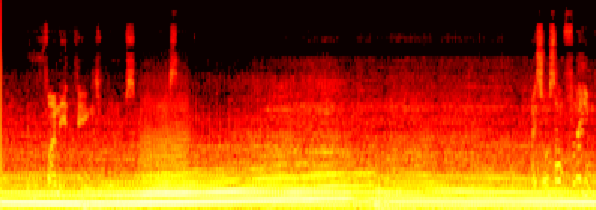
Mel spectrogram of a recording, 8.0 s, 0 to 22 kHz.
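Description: Straight-piped Audi R8 engine revving loud and close, a low droning note that climbs steadily then dips and swells again, with a brief raspy burst near the start and talk in the background.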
